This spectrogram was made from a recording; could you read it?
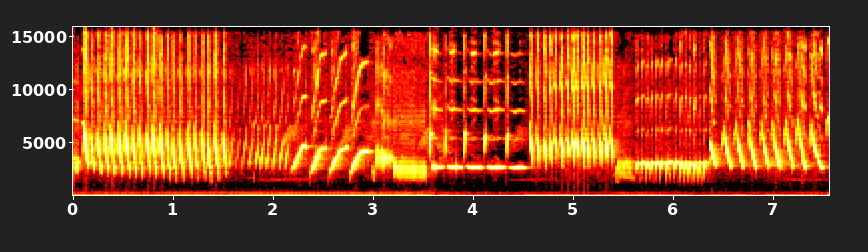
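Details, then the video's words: Canary song in long, rolling style for training magpie robins: dense buzzy trill, sweeping upslurred notes, a flat steady whistle, another buzzy roll and fast repeated descending notes at the end. "Kenari Gacor Panjang utk Masteran Murai Batu Full Isian, Canary Singing"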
